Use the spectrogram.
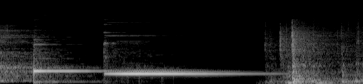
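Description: A doorbell at a studio rings a clear two-tone ding-dong, the second lower note ringing out and fading slowly, followed by a couple of dull thuds like a door being handled.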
